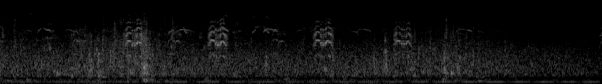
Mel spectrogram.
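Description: Faint outdoor ambience by the water, with birds giving short calls about once a second over a low steady hum.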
